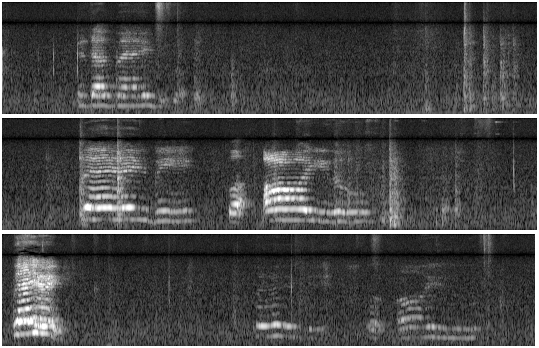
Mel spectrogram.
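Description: A toddler babbles and squeals in high, short bursts nearby.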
